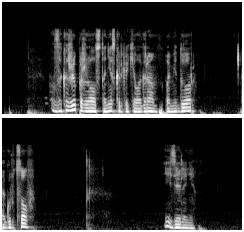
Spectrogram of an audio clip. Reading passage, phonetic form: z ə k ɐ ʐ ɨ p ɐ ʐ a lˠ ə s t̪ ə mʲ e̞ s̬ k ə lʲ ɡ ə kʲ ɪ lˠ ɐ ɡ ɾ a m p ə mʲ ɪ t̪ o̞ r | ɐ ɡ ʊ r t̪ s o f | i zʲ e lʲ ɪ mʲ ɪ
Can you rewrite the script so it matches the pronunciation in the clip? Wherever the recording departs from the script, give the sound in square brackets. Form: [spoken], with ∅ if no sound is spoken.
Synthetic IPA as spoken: z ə k ɐ ʐ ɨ p ɐ ʐ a lˠ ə s t̪ ə [nʲ] e̞ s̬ k ə lʲ [k] ə kʲ ɪ lˠ ɐ ɡ ɾ a m p ə mʲ ɪ [d̪] o̞ r | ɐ ɡ ʊ r t̪ s o f | i zʲ e lʲ ɪ [nʲ] ɪ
